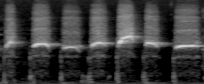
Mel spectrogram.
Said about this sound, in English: He's just whistling yeah, away. No, no. He whistles a lot.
